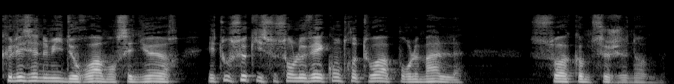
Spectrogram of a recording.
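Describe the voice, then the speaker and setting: A runner bearing news addresses his king in a formal, deferential way, as a male reader voices him. The voice is husky and breathy, read aloud from scripture. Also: medium pitch, measured pace, natural voice.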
